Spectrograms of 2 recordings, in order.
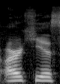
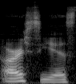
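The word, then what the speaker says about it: Arceus: am I supposed to or archus and arus that one's probably the number one debate since they've officially pronounced it both ways quaza Rayquaza which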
